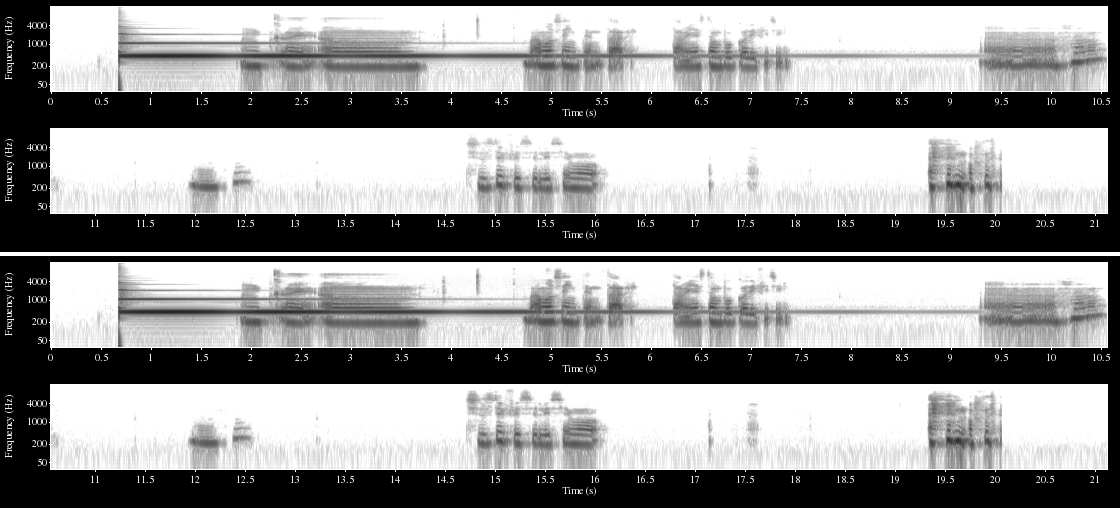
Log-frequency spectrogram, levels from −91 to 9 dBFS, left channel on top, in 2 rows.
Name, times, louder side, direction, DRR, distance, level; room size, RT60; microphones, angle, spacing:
Chink clink, 0.7-5.9, right 2 dB, 25° right, 1.4 m, -16 dB
voice 1, 1.9-3.7 4.7-5.8 6.2-7.4 9.3-10.6 11.9-12.5 14.7-16.0 19.3-20.1, right 2 dB, 70° right, 4.7 m, -28 dB
head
